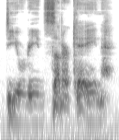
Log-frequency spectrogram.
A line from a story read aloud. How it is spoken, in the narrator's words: snarls at Trent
